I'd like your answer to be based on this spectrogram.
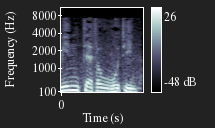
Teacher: بقصر الفاء أي حذف الألف بعدها وتشديد وتجديد واو.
